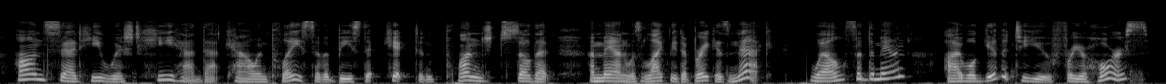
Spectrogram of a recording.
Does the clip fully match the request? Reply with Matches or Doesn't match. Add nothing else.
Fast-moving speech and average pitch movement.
Doesn't match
